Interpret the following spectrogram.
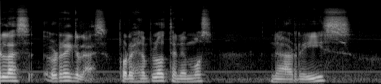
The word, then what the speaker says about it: nariz: Por ejemplo, tenemos nariz. Nariz, the stress is placed on the last syllable.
